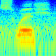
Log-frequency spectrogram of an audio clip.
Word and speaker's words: Slysz: is the swish buoy it sounds like swish it's designed by marcin swish he's a polish knife maker it's spelled SL YSZ but if you pronounce it in the traditional manner its swish this is one of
